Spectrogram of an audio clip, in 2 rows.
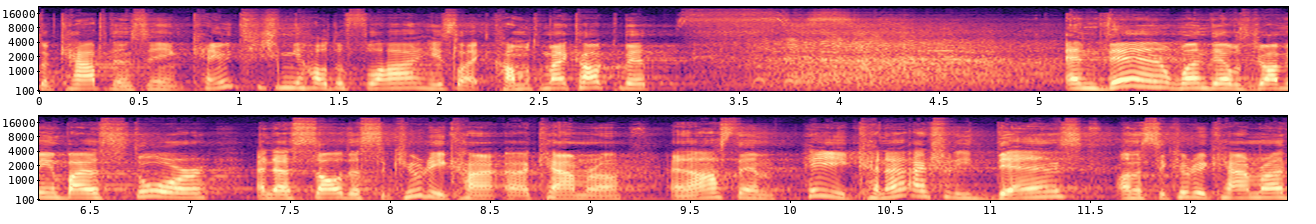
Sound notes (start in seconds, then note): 3.3 laughter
